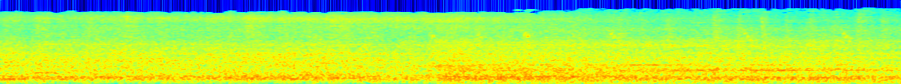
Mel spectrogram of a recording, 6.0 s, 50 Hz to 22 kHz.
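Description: CRRC CDA5B1 diesel-electric locomotive hauling a long container freight train past, with a steady rumble of engine and wagons on the rails that gets a little louder about halfway through.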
